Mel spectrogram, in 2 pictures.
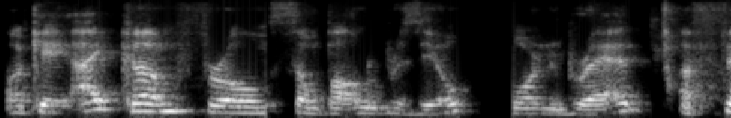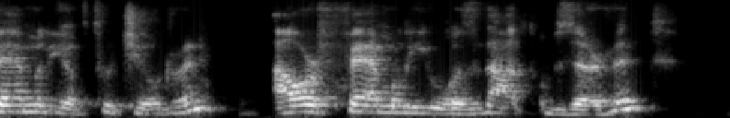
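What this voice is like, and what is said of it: Non-native English accent. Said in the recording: “someone listening to your voice for more than 1 or 2 seconds will note that you're not a Native American ... You may have worked on it, but ... I'm sorry to say, it still lingers.”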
